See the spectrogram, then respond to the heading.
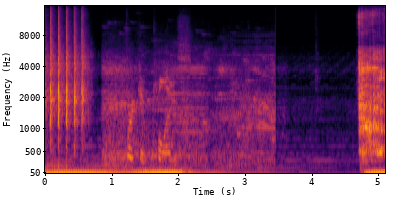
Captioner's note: screaming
